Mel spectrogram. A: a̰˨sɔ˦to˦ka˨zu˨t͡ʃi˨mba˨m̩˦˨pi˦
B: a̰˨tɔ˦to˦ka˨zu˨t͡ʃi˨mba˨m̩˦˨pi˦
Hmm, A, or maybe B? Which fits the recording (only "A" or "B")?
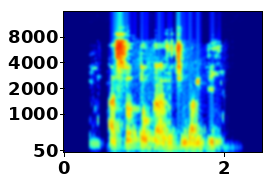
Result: A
